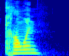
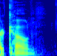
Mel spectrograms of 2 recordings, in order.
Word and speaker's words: Cohn: That's not pronounced Cohen. – He would prefer Cohn.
